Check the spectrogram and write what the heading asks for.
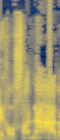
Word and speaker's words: Hosanna: And when you put the accent real hard on the last syllable and you say Hosanna, that means come and save us now.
